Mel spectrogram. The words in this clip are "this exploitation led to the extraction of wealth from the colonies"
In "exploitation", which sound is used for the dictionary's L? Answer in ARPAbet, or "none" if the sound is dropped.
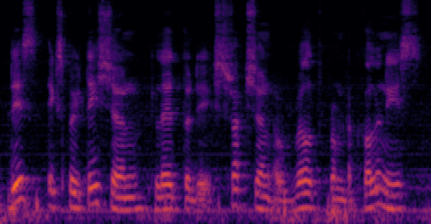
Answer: none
